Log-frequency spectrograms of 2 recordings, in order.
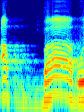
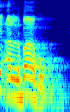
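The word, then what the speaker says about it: الباب: Ini dibacanya al-babu atau ab-babu ya. Tentu kita tahu ini al-babu.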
